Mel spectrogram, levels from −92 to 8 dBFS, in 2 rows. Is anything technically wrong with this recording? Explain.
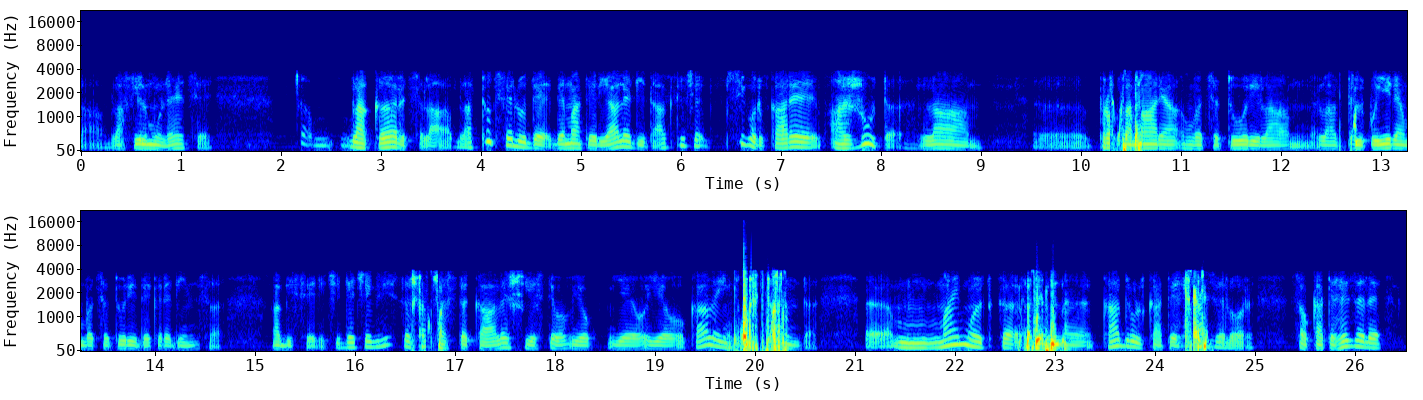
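Yes. The whole recording has passed through the GSM full-rate codec. The speech is confined to roughly 150 Hz to 3.5 kHz. It carries a buzzy, gravelly roughness, which fits a 13 kbps full-rate stream. The codec rebuilds the voice from a vocal-tract filter driven by coarse, regularly spaced pulses, so fine detail is lost.

GSM bit errors occur at 10.28–10.63, 12.58–12.76, 16.54–16.87, 19.72–20.33, 22.58–23.15 and 24.28–24.59 s. Corrupted filter, pitch and gain values reach the decoder. Frames come out with a warped spectrum or a sudden level jump, so the voice breaks into squawks, pops and gargling.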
